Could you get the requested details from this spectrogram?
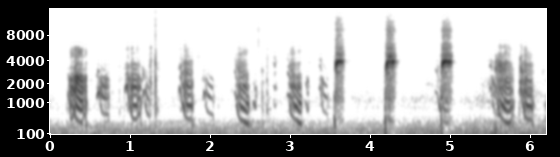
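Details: Female grey francolin (teetar) giving softer, scratchy, descending notes mixed with three sharp, piercing high notes, over a low background hum.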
